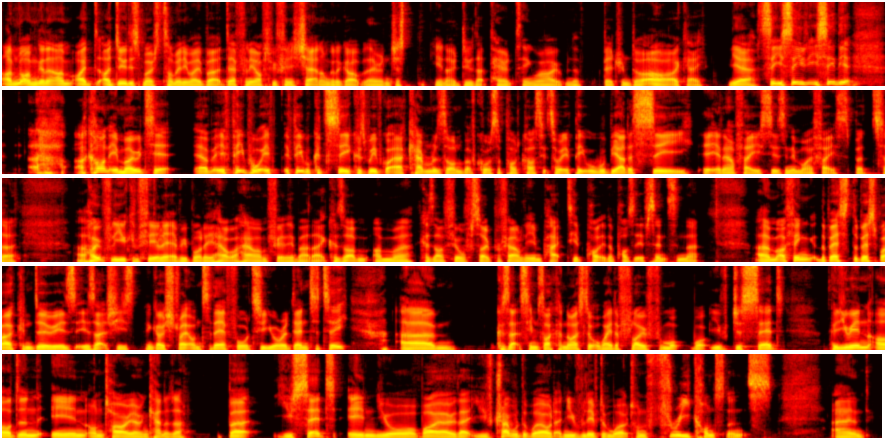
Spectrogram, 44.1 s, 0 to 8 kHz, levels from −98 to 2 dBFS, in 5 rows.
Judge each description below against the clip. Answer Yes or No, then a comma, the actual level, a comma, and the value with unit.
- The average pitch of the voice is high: No, low, 110 Hz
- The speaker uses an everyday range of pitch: Yes, average, 4.2 semitones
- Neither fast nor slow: No, fast, 255 wpm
